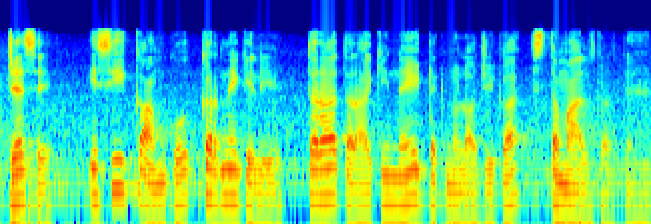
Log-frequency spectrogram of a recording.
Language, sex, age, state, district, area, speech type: Urdu, male, 45-60, Delhi, South Delhi, urban, spontaneous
